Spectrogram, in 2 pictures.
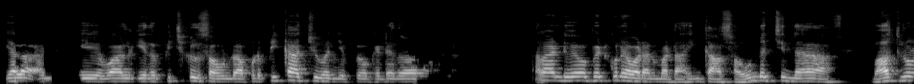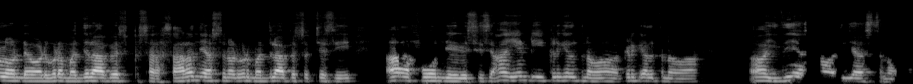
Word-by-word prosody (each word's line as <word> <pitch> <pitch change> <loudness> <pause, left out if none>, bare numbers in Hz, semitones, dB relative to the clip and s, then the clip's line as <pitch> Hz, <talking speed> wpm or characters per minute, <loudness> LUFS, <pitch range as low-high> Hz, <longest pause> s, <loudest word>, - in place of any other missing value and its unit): ఎలా 155 0 +6 0.2
అంటే 285 - -8 0.6
వాళ్లకేదో 145 0 +1
పిచ్చుకల 160 0 -2
సౌండ్ 135 0 +1
అప్పుడు 140 +2 -6
పికాచు 175 -1 +2
అని 140 -1 -8
చెప్పి 130 +1 -13
ఒకటేదో 130 0 -2 1.3
అలాంటివేవో 180 -1 +3
పెట్టుకునేవాడన్నమాట. 150 -9 +2 0.2
ఇంకా 135 -1 0 0.2
సౌండ్ 145 +10 -1
వచ్చిందా? 165 -5 -1 0.7
బాత్రూమ్‌లో 175 +3 +5
ఉండేవాడు 150 -1 +3
కూడా 165 0 +2
మధ్యలో 160 +2 +4
ఆపేసి, 155 0 -1 0.4
స్నానం 160 +5 +2
చేస్తున్నవాడు 165 -1 -1
కూడా 165 - -4
మధ్యలో 160 +2 +3
ఆపేసి 155 0 -7
వచ్చేసి 150 -1 -8 0.5
ఆహ్, 180 -1 +5
ఫోన్ 170 -1 +2
చేసేసి, 145 0 -2
"ఆ! - - -2 0.2
ఏంటి? 185 -1 -8
ఇక్కడికి 175 +1 -6
వెళ్తున్నావా? 155 -4 -2
అక్కడికి 165 +3 -7
వెళ్తున్నావా? 140 -4 -6 0.6
ఆహ్, 175 0 +1
ఇది 155 +4 -5
చేస్తున్నావు, 155 -4 -4
అది 150 - -13
చేస్తున్నావు" 140 -3 -6
155 Hz, 130 wpm, -23 LUFS, 145-170 Hz, 1.3 s, ఎలా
